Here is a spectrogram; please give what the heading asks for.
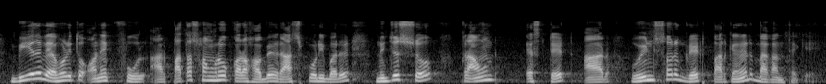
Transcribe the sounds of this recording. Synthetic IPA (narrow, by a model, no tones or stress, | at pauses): bielebɛbʱɦoɾit̪oʔɔnekfula̰ɾpat̪aʃɔŋɡɾoɦoɡkɔɾaɦɔbeɾad͡ʑpoɾibaɾeɾnid͡ʑoʃːo | kɾawɳɖ | esʈeʈaɾ | winʃoɾɡɾeʈpaɾkineɾbaɡant̪ʰekḛ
